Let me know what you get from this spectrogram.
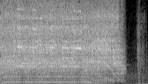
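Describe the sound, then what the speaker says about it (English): A power drill with a bit in the chuck clears out aluminium from a DIY overdrive guitar pedal enclosure, its high steady whine running close and loud, then winding down and stopping into a short quiet stretch. "I'm just gonna put this drill bit in the chuck and clear out all this aluminium."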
